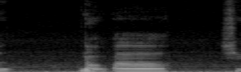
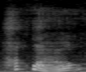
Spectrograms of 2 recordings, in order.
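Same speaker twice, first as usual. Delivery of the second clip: cracked high voice; 10 semitones higher, 7 dB louder than usual. Acted. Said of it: "it just sounds very cracked".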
